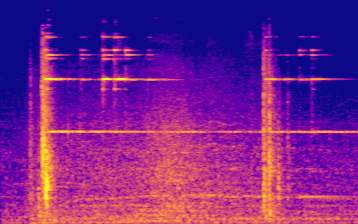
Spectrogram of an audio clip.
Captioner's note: door bell jingles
